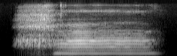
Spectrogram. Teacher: From the middle of our throat, we're making the sound.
